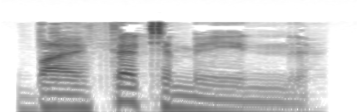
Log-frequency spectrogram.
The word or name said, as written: biphetamine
